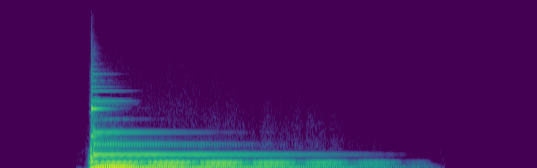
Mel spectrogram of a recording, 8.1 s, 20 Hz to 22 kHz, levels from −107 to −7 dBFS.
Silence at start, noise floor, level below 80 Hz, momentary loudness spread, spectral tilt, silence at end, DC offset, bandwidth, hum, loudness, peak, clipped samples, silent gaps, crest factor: 1.35 s; -72 dBFS; -30 dBFS; 23 LU; -9 dB/octave; 2.95 s; under 0.1%; 3.9 kHz; none; -29 LUFS; -10 dBFS; under 0.1%; none; 18 dB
